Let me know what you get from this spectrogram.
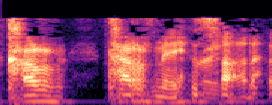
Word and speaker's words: carne asada: And the one's trying to get the other one to pronounce it like, you know, like his with this Hispanic pronunciation, rolling the R's, carne asada.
